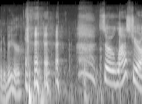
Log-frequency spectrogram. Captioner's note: laughs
